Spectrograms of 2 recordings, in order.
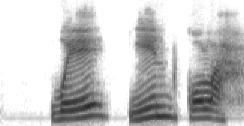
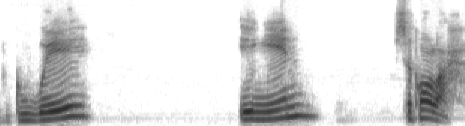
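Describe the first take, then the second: First: Only the final parts of the words are said. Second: Every word is pronounced in full. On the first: "Dia cuman ngambil bagian akhir" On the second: "Misalkan saya mau mengatakan gue ingin sekolah"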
